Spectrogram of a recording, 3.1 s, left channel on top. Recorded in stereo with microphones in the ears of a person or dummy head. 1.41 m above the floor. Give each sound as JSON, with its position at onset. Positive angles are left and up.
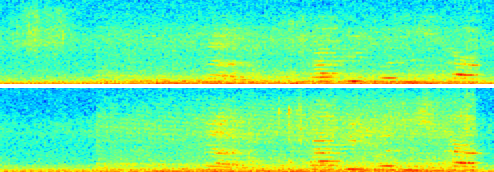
{"t": 0.6, "sound": "a child speaking", "side_deg": -35, "distance_m": 3.0}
